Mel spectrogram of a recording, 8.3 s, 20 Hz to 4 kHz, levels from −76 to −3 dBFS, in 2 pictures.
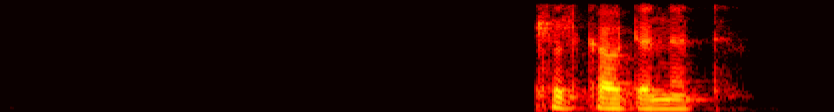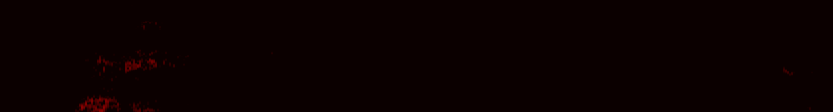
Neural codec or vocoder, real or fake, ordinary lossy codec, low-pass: none; real; Opus, 32 kbps; 3.6 kHz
